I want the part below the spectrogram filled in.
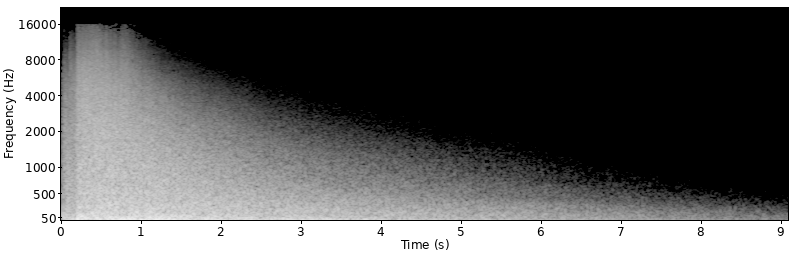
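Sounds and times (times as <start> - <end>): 
massive bomb explosion in warfare: 0.0 - 6.6.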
